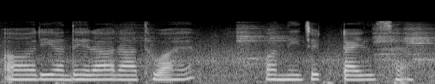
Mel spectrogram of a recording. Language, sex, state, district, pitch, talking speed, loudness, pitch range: Hindi, female, Odisha, Nuapada, 220 Hz, 140 wpm, -15 LUFS, 215-225 Hz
